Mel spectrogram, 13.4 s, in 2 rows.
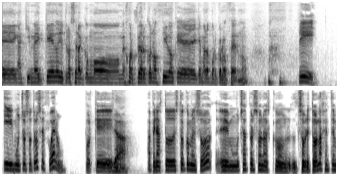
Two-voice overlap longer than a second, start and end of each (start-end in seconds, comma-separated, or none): none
